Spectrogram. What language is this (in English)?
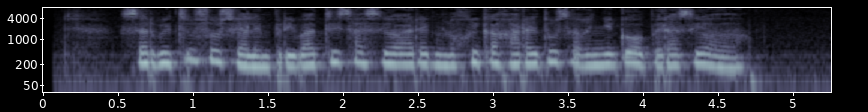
Basque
